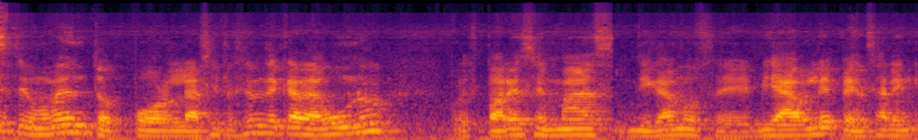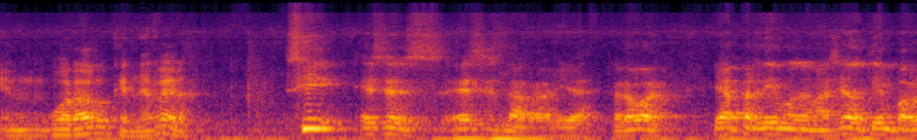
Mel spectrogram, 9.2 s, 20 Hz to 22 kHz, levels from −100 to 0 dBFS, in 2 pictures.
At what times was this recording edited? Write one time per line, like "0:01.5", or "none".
0:03.1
